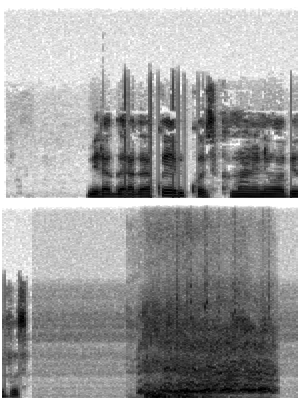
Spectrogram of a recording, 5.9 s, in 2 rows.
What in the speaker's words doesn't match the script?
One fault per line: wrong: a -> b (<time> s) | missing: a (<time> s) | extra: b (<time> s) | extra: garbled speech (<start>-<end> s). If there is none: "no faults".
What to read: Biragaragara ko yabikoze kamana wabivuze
extra: niwe (2.5 s)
